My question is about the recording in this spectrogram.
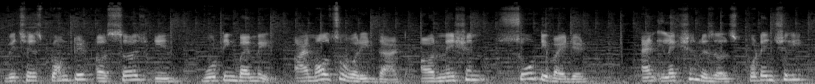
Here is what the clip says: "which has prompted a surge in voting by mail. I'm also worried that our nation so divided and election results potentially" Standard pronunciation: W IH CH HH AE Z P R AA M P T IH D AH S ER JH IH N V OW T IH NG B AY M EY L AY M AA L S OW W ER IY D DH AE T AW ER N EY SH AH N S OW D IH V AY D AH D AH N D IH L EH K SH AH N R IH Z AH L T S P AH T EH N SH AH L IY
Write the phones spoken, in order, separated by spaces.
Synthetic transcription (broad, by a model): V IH CH HH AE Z P R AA M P T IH D AH S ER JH IH N V OW T IH NG B AY M EY L AY M AA L S OW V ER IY D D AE T AW ER N EY SH AH N S OW D IH V AY D AH D AH N D IH L EH K SH AH N R IH Z AH L T S P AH T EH N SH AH L IY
